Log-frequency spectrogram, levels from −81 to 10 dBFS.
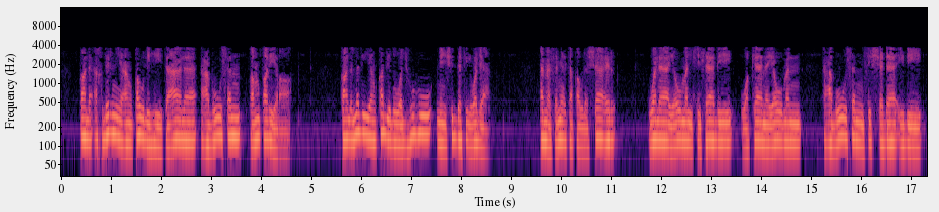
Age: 40-59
